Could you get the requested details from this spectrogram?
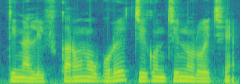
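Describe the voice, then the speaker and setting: A man teaching Quran recitation, slowly spelling out Arabic letters and vowel marks one by one and now and then chanting verses with stretched-out sounds. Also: medium pitch, flat delivery, warm tone.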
